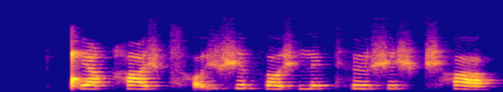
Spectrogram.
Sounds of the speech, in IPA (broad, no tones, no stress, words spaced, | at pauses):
ǃe qʰɔʒt͡sʰɔ̰ʒʃɘ θɔʃnɘ tʰøʃɘʃt͡ʃʰɒ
